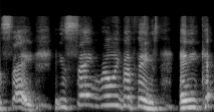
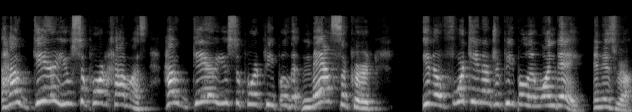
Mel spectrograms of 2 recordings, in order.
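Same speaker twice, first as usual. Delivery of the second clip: play-acted angry yelling, pitched up; 6 semitones higher, 4 dB louder than usual. Recounting confronting people who support hamas, retelling past yelling. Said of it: "So I'm yelling at them".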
